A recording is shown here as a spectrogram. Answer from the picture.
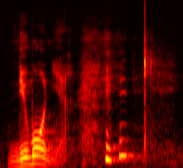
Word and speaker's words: pneumonia: it begins with s pneumonia indeed the p is silent which is never the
